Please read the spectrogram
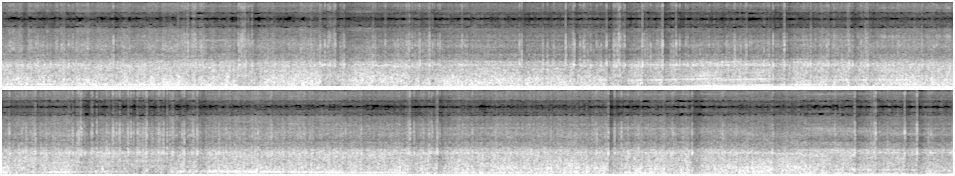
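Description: Motorcycle engine running at road speed with wind rushing over the microphone. The engine note steps up and down in pitch through the middle stretch as the throttle changes.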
